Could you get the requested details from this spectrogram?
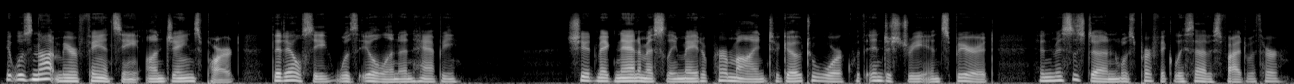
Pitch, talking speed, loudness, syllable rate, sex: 145 Hz, 170 wpm, -20 LUFS, 5.0 syllables/s, female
